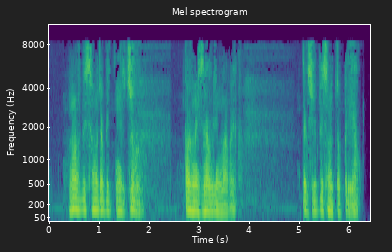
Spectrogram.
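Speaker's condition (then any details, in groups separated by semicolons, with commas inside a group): Spinal muscular atrophy with tracheostomy; had to learn to push ventilator-delivered air up to vocal cords to speak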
